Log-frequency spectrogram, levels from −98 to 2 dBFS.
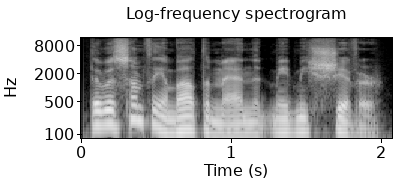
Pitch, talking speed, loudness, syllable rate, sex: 115 Hz, 290 wpm, -17 LUFS, 7.9 syllables/s, male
